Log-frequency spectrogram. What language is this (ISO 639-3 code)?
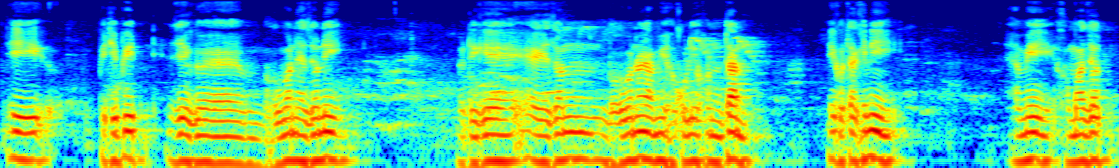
asm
